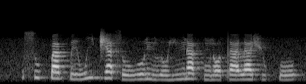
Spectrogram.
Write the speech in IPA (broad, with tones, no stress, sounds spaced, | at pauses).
s u˦ k͡p a˦ k͡p e˧ w i˦ d͡ʒ a˦˨ s o˨ w o˧ ɾ ĩ˨ l o˨ j ĩ˨˦ ɾ a˦˨ k ũ˨ ɾ ɔ˨ t a˧ l a˦ ʃ u˧ k͡p o˧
